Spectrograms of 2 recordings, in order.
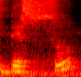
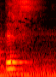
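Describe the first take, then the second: First: The final vowel u is clearly pronounced. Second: The final vowel is swallowed, ending on s. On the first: "pronuncia-se desu claramente" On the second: "outros vão engolir o e ficar des"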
